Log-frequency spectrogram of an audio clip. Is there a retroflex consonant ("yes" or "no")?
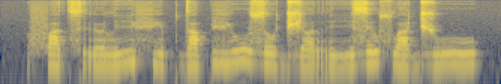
no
